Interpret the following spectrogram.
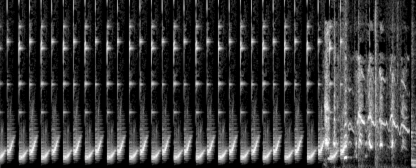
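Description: A cartoon boing sound effect repeated in a quick, even rhythm of about four a second, each a short rising twang. Near the end it gives way to a noisier burst with high squeaky chirps.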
